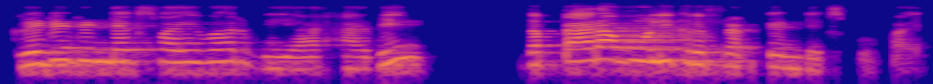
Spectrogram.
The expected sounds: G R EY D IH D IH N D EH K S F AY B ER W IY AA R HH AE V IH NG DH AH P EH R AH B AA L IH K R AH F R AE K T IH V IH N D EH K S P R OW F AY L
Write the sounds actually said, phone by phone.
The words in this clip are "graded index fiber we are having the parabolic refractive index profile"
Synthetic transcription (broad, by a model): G R EY D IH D IH N D EH K S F AY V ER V IY AA R HH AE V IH NG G AH P EH R AH B AA L IH K R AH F R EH K T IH IH N D EH K S P R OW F AY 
